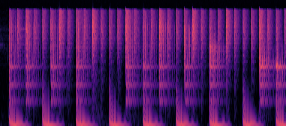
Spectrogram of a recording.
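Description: Modular synth percussion sent through a low-pass filter: eight punchy, booming hits in a steady techno pulse, each with a falling low thump and a softened upper click, close and loud with nothing else playing.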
